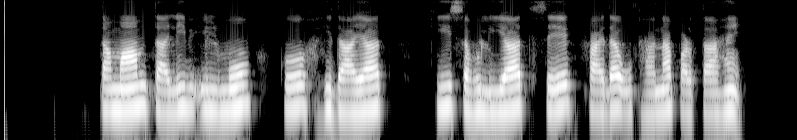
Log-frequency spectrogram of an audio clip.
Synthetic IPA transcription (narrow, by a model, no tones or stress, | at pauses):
t̪ɐmaːmt̪aːlibɪlmõ | koɦɪd̪aːjaːt̪ | kisɐɦuːlijaːt̪sefaːɪd̪aʊʈʰaːnapɐɽt̪aɦɛ̃ː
